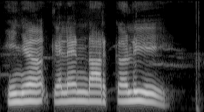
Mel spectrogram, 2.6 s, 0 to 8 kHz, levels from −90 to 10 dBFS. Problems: background conversations at intervals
